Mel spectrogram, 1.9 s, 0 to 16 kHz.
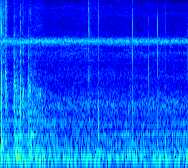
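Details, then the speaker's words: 2021 Kia Niro EV on AC overnight charging at a powered campsite, car hot from charging, around 18% charge: quiet steady whirring hiss with thin high whine like an AC blower; battery cooling system kicked on, shut off about five minutes later. "Sounds like I've turned on the air conditioner, but I haven't. That's the cooling system the car's kicked on. This has gotten hot charging. I haven't heard it do that yet on a AC charge."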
